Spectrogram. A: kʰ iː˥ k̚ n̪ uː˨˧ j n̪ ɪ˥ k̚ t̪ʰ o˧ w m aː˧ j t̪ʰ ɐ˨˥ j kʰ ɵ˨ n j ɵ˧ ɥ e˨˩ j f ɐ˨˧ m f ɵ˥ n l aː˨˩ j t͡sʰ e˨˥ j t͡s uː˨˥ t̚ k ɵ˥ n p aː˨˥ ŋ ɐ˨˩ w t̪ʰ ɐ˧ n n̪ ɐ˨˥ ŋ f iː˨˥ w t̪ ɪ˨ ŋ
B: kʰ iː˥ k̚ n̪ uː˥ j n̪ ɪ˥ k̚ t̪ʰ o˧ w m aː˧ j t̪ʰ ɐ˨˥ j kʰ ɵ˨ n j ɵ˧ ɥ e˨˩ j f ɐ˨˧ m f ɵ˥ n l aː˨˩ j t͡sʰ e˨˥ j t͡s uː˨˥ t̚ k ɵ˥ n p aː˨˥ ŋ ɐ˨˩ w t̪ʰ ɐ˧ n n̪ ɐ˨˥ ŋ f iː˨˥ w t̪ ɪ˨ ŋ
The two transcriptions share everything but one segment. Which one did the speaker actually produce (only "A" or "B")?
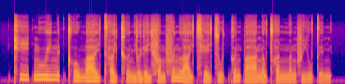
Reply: B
